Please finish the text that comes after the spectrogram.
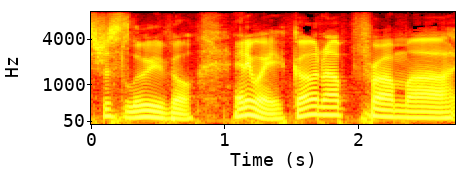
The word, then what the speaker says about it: Louisville: 350 from uh indy to uh louis of louiseville lewisville um butchering the pronunciation of course now i gotta know how you hype now louisville okay it's just louisville anyway going up from uh indy to kentucky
